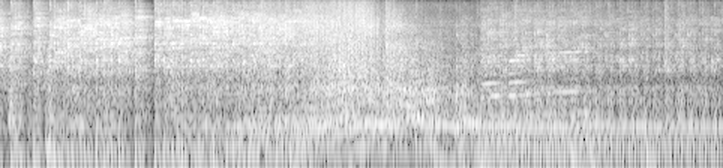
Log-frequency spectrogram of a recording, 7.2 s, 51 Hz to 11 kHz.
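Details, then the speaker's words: BMW E36 drift project car engine running with no exhaust fitted: loud, raw, lumpy Harley-like rumble with uneven popping, no muffling; spark plugs were black, owner suspects overfueling. "Oh, baby! I don't like the fact that it has no exhaust. Sounds like a Harley Davidson."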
